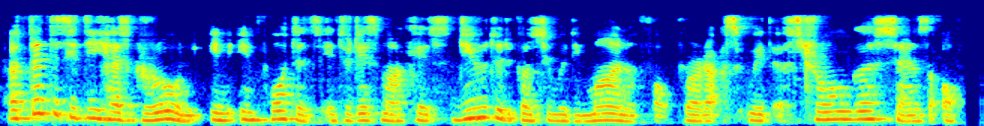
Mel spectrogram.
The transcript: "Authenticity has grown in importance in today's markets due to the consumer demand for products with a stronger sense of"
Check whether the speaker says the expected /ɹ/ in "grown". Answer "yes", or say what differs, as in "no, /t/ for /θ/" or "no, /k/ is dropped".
yes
